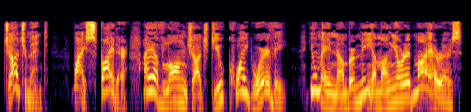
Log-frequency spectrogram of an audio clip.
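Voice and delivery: very high, loud grandfatherly praise; delighted Pericolo. Acted. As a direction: exclaim admiration in a high character voice. Narrator voices delighted Pericolo.

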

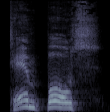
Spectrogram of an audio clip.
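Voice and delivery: loud, high battle cry; shouted. A narrator's reading. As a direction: roar the god's name to the rafters. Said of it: "they shouted in unison".

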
